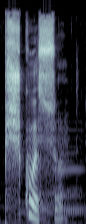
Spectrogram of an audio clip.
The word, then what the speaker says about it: pescoço: But when we say it rapidly, we say pescoço, dropping completely that letter E on the first syllable.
